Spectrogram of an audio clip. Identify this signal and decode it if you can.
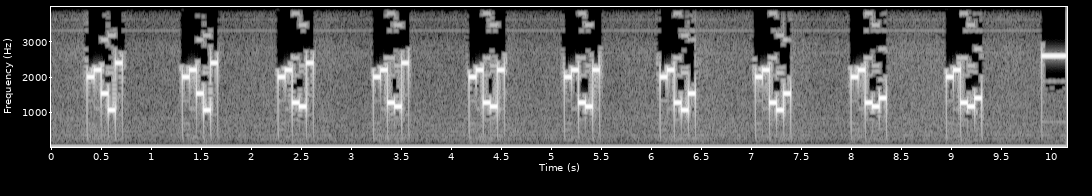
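Five-tone selective call (ZVEI), heard as quick runs of five tones, tones of about 70 ms. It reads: 89510 89510 89320 89320 89329 89329 89315 89315 89324 89324
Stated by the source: ZVEI five-tone selective call 89109 received by SDR.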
